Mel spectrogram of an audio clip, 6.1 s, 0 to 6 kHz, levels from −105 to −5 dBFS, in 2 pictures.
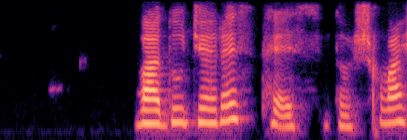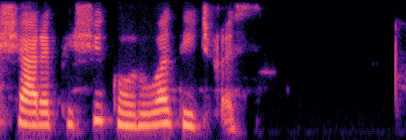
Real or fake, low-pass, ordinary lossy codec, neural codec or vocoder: real; 5.4 kHz; Opus, 24 kbps; none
